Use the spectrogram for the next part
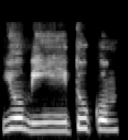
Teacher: मैंने यू और मी को छोड़ के तू कुम सब जल्दी जल्दी पढ़ा, लेकिन यू मी को थोड़ा खींचा, दो हरकत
